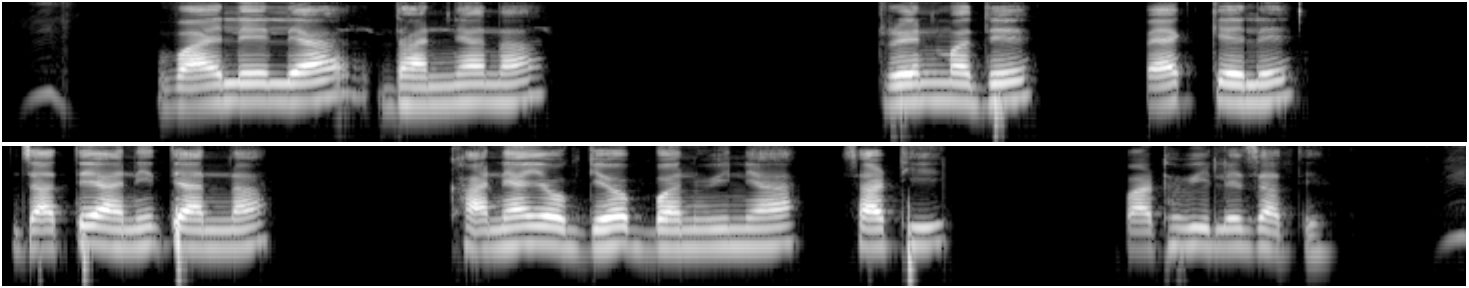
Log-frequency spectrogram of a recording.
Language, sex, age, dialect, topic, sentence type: Marathi, male, 18-24, Varhadi, agriculture, statement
